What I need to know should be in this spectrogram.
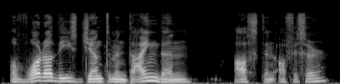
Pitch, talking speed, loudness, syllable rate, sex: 130 Hz, 175 wpm, -18 LUFS, 6.4 syllables/s, male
